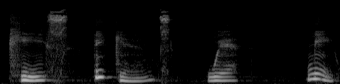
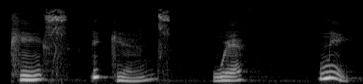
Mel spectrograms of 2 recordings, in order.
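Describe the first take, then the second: No difference in how they are said.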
